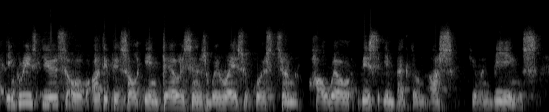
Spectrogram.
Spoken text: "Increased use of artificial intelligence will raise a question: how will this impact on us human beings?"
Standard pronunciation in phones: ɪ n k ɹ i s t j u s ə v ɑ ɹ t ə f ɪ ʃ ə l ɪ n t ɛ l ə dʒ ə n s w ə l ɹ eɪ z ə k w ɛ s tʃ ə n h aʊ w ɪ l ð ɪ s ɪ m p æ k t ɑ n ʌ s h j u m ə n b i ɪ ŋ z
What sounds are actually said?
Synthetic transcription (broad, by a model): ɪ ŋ k ɹ i s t j u s ə v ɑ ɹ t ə f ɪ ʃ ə l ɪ n t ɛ l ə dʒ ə n s w ə l ɹ eɪ s ə k w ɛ s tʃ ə n h aʊ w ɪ l ð ɪ s ɪ m p æ k t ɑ n ʌ s h j u m ə n b i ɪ ŋ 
